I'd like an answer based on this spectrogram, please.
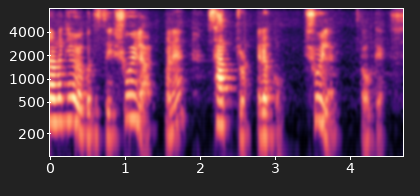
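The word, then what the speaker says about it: Schüler: যেমন শুইলার, শুইলার, দেখেন ইউ যেহেতু উমলাউট আছে উচ্চারণটা কিন্তু একটু উই মানে এরকম কিন্তু আসতেছে শুইলার, দেখছেন?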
